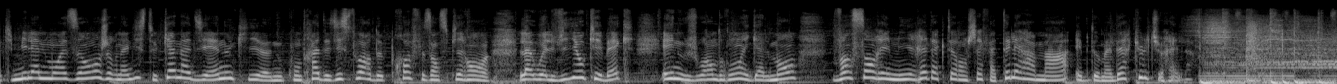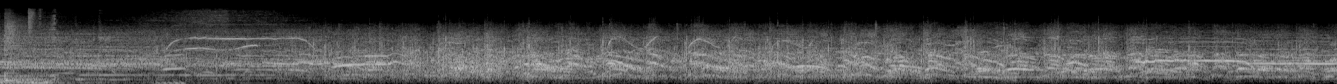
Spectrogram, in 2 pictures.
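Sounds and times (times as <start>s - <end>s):
speech: 0.0s - 12.4s
crowd cheering and shouting for a retiring sports teacher: 12.0s - 26.7s.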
